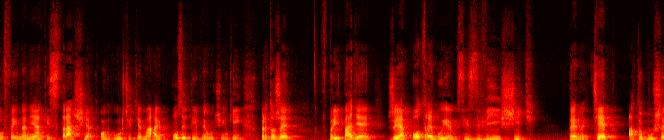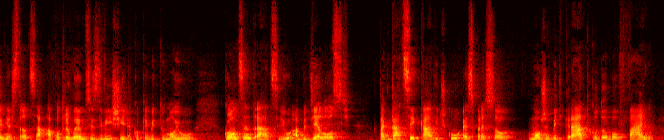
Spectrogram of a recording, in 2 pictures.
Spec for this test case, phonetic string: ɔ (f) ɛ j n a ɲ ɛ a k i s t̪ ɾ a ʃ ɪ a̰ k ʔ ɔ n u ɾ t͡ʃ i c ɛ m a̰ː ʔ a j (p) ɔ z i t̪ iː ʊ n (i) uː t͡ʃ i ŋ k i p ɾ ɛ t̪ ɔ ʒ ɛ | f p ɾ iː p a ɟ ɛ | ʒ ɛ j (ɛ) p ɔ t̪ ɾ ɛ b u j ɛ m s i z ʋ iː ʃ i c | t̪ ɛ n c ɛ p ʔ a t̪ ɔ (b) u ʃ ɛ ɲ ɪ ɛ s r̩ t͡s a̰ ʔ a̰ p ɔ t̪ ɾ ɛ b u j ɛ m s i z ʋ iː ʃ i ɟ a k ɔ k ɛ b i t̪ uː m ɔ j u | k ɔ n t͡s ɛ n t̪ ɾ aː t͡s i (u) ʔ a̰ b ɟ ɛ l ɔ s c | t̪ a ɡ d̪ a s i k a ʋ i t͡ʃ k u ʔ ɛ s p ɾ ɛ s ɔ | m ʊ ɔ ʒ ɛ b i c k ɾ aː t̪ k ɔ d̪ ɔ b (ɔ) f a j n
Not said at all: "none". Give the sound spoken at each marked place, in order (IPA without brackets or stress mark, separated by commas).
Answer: f, p, ɛ, a, b, u, ɔ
